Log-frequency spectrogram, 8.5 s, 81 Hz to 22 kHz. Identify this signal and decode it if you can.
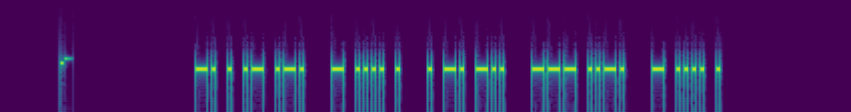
Morse code, heard as a keyed tone, about 30 wpm, 700 Hz. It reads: NEAR THE END OF THE
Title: Sets of 5 Words Encore 30wpm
